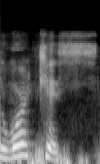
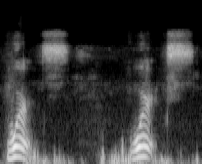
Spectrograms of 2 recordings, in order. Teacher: احنا لو حطينا ايدينا على الحنجره واحنا بننطق مش هنحس بالفايبريشن ده، فلما نيجي ننطق الاس بتاعت works هتفضل س هي كمان من غير اهتزاز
